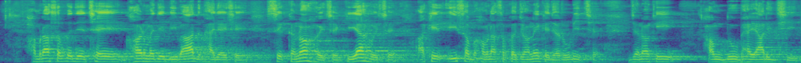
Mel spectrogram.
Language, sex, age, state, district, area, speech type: Maithili, male, 18-30, Bihar, Saharsa, rural, spontaneous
